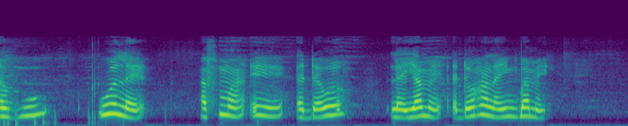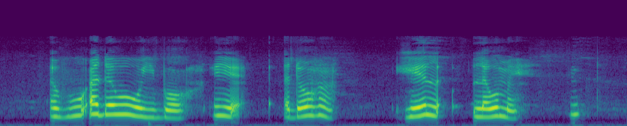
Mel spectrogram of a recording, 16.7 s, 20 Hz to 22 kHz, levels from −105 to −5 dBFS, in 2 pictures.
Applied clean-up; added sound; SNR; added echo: none; none; none; none.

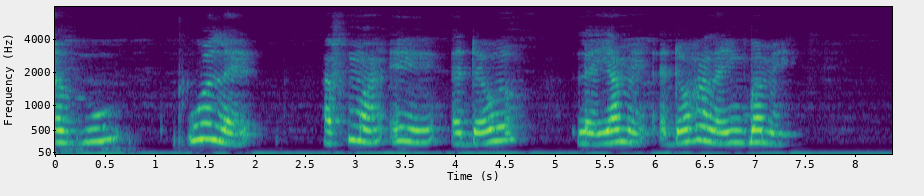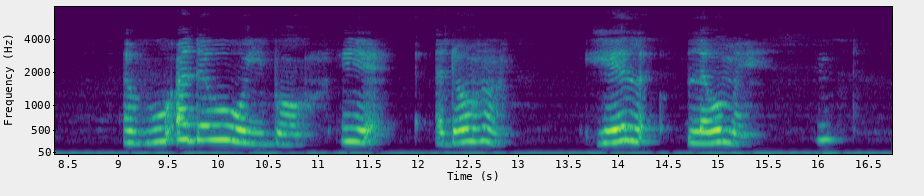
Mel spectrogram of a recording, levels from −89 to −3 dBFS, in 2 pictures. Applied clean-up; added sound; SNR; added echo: none; none; none; reverberation time 0.3 s.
